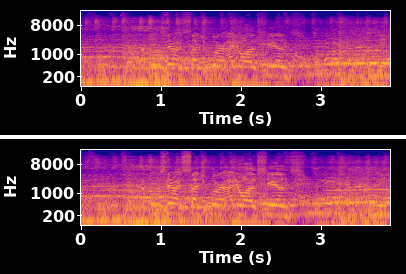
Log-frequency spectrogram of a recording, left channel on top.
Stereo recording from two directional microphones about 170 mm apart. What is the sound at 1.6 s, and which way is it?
Speech, 10° right (ahead or behind).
